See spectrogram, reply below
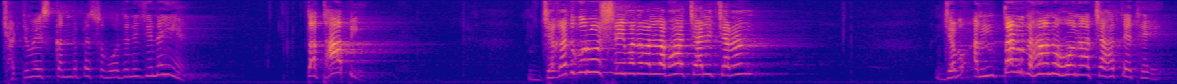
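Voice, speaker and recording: A devotional speaker in his fifties from Mathura tells scripture stories and recites Sanskrit verses, slipping into the voices of his characters. His voice is very bright and ringing. Long reverb trails off each line in the hall. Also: very high voice, animated, slow, pauses often. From Mathura, India. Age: 50s. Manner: storytelling, quoting Sanskrit verses; acts out voices in his anecdotes. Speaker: religious discourse speaker.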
